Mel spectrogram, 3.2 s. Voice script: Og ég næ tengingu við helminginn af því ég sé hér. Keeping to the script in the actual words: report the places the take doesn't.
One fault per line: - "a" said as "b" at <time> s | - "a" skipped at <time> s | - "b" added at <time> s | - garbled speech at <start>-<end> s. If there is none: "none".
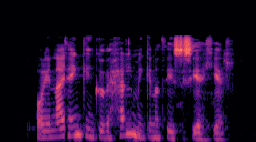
none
